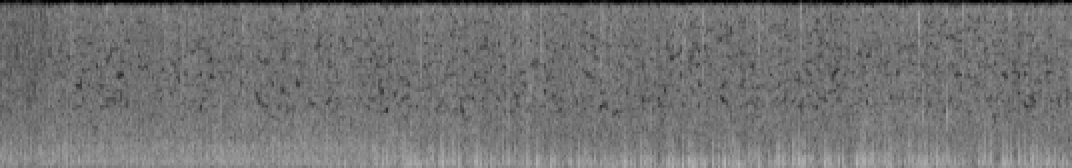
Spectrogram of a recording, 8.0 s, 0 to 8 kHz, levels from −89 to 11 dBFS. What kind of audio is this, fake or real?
real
